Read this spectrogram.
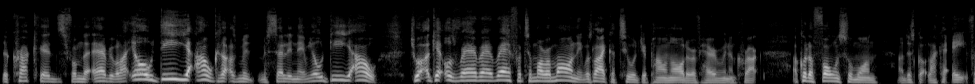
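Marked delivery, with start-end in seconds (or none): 1.3-2.1 high, loud street call; crackhead calling out. Retold or imitated. Crackheads calling him by name. 3.1-5.8 high, eager street request; crackhead asking. Retold or imitated.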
